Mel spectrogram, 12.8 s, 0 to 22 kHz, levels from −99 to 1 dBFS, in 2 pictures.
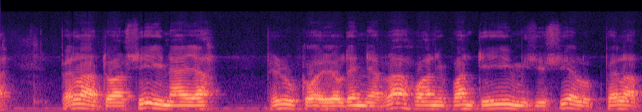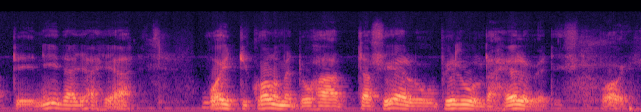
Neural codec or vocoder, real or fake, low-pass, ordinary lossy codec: none; real; 14.4 kHz; none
